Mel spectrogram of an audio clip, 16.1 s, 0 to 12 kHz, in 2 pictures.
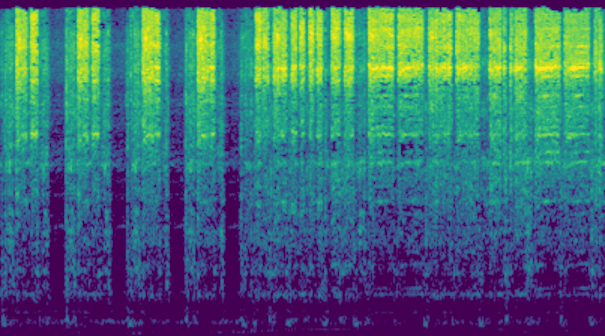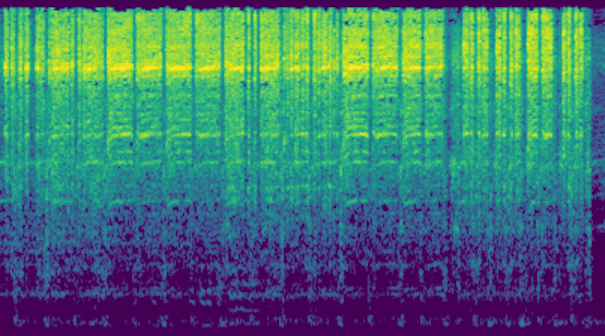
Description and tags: Mancunian dot matrix printer
A truly Mancunian printer.
This okidata dot matrix printer has been used exclusively in Manchester for its 21 year lifespan from its installation at Manchester General Hospital on February 10, 1994 (first use on the morning of February 11, 1994) to its 2000 move to Manchester EGCC airport where it still prints to this day.
You can use this printer for a manchester project for you mancunians like me, or for any other project you wish.
Thanks to Andrew Williams who used to work at Manchester General Hospital and now working at EGCC for the info about this printer's long history.
Here's hoping for another 21 years out of this amazing and extremely durable printer. long live Manchester's printer!
happy downloading people, and Glorry man utd!
airport, computer, dot, hospital, machine, machinery, manchester, mancunian, matrix, office, oki, okidata, print, printer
